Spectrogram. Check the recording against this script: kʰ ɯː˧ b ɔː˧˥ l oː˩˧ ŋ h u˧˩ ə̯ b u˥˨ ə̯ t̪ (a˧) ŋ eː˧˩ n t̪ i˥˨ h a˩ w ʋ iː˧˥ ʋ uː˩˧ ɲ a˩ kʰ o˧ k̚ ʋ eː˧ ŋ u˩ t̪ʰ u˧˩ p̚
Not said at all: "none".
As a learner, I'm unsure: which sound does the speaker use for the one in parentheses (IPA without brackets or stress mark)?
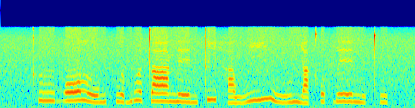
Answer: aː˧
